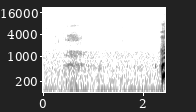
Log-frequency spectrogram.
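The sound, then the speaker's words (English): Heavy rain falls outside as a steady, even hiss with no distinct drops standing out, swelling slightly early on before a voice abruptly starts right at the end. “Still can't believe how hard it's coming down out there.”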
